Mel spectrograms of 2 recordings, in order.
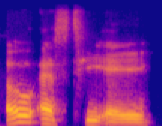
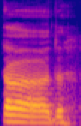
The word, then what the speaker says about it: Ostade: to how Ostad, it's O-S-T-A-D-E, right? O-S-T-A-D-E. How would you think you'd pronounce that? Adrian Ostad. Van Ostad. Ostad. Ostad. Not Ostade? Well, in Dutch, it would be Ostad.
